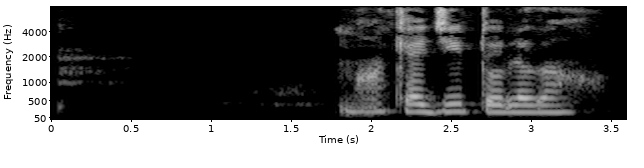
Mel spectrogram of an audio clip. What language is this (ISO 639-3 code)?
lss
